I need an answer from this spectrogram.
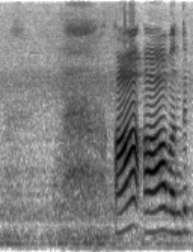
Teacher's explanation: ஆ பிறப்பது வாயை திறந்து ஒலிப்பதனால் அங்காப்பு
